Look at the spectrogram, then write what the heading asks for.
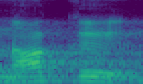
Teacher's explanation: சொல்லுக்கு இறுதியில வல்லின மெய்கள் ஏறிய உகரம் தன் ஒரு மாத்திரை அளவிலிருந்து அரை மாத்திரை அளவாக குறைந்து ஒலிக்கும் இவ்வாறு குறைந்து ஒலிக்கும் அமைப்பிற்கு குற்றியல் உகரம் என்று பெயர் சொல்லின் இறுதியில் இருக்கும்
